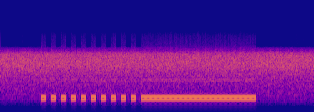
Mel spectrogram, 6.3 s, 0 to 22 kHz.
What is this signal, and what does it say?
Telephone call progress tone (North American plan), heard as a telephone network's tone, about 350, 440 Hz, 0.1 s on and 0.1 s off. Stutter dial tone.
